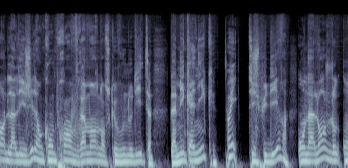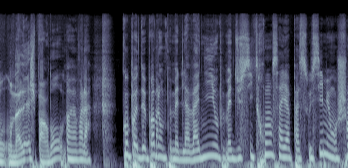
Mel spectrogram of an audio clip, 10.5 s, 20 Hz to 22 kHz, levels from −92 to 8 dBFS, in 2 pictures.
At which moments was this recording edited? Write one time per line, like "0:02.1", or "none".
0:04.4
0:06.2
0:07.6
